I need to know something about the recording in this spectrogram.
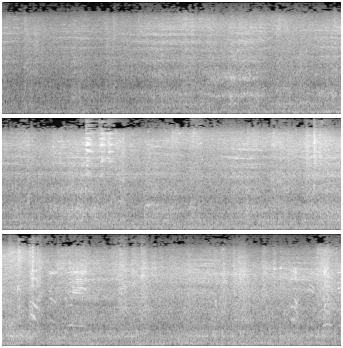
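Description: Steel wheels clatter and squeal on the rails.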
